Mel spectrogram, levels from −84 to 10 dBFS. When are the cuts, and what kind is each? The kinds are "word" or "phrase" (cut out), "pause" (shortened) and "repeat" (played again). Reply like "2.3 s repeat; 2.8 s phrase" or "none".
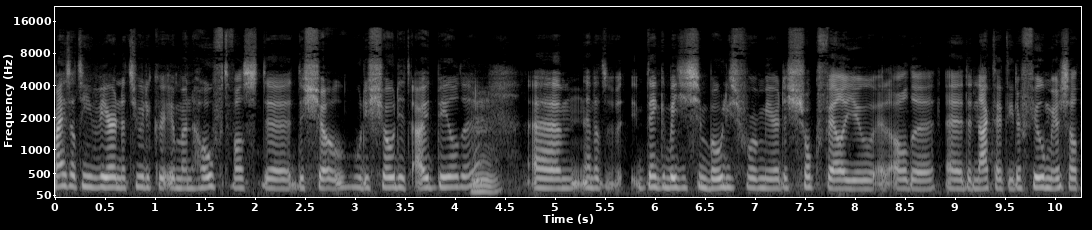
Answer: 8.8 s pause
